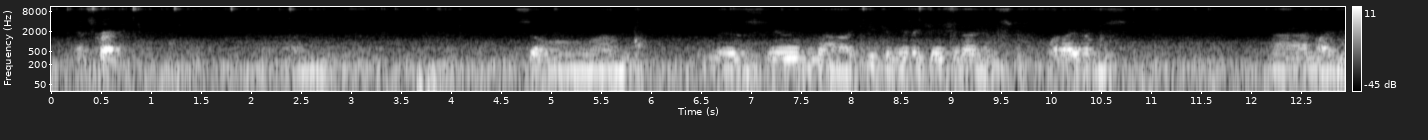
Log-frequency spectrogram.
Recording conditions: large echoing room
